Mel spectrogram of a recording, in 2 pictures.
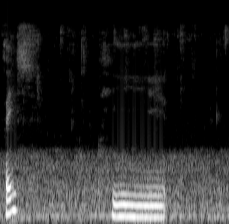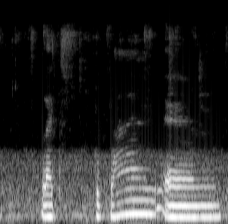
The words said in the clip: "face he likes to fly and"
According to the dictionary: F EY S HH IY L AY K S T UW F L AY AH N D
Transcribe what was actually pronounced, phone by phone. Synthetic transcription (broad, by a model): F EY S HH IY L AY K S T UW P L AY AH N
